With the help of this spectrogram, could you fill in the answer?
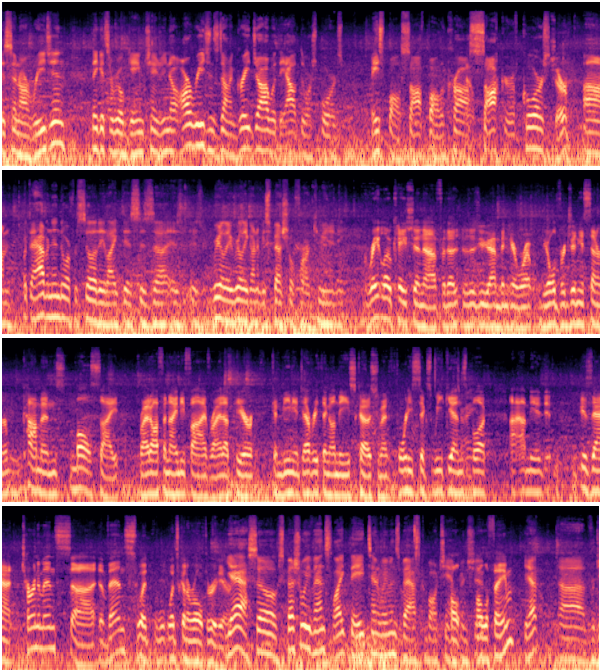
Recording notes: live from the Henrico Sports and Events Center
